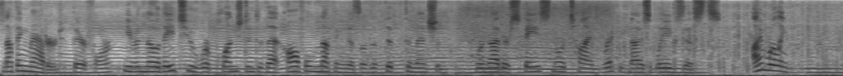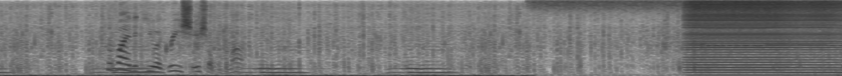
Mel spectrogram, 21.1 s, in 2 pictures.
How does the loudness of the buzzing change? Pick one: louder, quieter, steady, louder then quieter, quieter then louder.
louder.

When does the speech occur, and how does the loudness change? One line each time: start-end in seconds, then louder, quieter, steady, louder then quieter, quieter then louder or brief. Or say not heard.
0.0-9.9 steady
11.8-13.6 brief.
